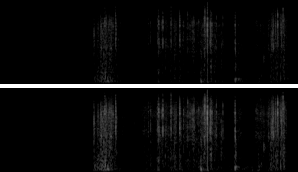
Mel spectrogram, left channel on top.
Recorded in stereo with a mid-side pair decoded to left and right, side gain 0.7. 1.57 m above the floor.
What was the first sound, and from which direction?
Crumpling, 30° right.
